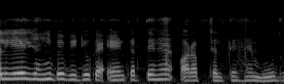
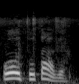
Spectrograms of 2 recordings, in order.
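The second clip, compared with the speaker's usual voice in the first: loud, higher burst of discovery; excited cry; 5 semitones higher, 13 dB louder than usual. Real, not acted. Vlogger spots a parrot landing in the garden, excited cry. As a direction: call out the sudden sighting.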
